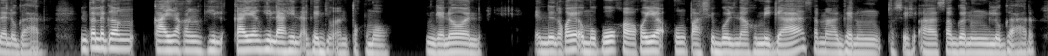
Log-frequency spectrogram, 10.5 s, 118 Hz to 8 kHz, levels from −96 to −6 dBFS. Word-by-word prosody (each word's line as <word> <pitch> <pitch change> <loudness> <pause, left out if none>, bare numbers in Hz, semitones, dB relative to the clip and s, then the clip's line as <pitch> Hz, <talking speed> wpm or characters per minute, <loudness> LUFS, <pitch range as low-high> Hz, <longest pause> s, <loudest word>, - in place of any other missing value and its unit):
na 160 - +1
lugar. 140 0 -5 0.3
Yung 200 - -1
talagang 210 -2 +4 0.2
kaya 185 0 +4
kang 180 -1 -1
hila 180 -2 -2
kayang 185 +1 +4
hilahin 170 -2 +3
agad 160 -2 -1
yung 160 - -6
antok 145 -1 -8
mo, 135 -2 -4 0.3
ganon. 150 -1 +1 0.6
And 160 0 -2
then, 160 -1 +2
o - - -6
kaya 195 +2 +5
umupo 170 +3 +1
ka, 165 -4 +2
o - - -29
kaya 170 0 +4
kung 165 -1 -3
possible 155 +1 -1
na 145 - 0
humiga, 150 +3 +1
sa 170 - -8
mga 150 -1 -1
ganong 145 -2 -3
position 150 -1 -7
ah 150 -1 0
sa 155 +1 -1
ganong 150 -1 0
lugar, 150 +2 -3
155 Hz, 195 wpm, -24 LUFS, 150-175 Hz, 0.6 s, kaya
